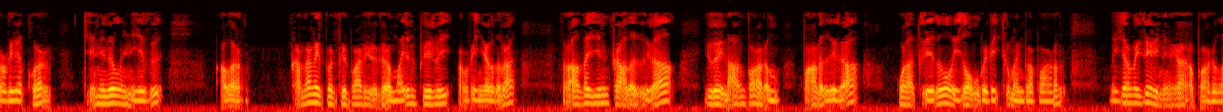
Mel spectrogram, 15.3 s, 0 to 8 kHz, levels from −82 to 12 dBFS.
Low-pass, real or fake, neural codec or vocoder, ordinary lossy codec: 7.2 kHz; fake; autoencoder, 22.05 kHz, a latent of 192 numbers a frame, VITS, trained on many speakers; MP3, 24 kbps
